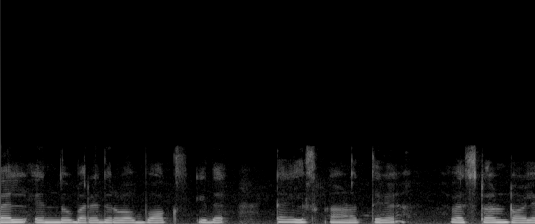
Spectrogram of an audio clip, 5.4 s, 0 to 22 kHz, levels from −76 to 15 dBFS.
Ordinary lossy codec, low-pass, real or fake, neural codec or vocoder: none; none; real; none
